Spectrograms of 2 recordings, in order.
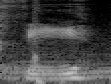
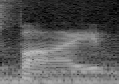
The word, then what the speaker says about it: Fi: he's like in love with Fee or Fi. I guess the most people agree the right way to pronounce it is Fi.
